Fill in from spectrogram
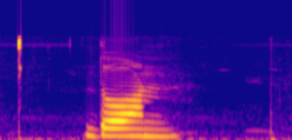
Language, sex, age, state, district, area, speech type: Santali, female, 18-30, West Bengal, Paschim Bardhaman, rural, read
